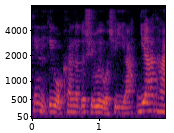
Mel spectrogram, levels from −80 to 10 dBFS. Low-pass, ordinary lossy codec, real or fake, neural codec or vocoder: 7.2 kHz; MP3, 64 kbps; real; none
